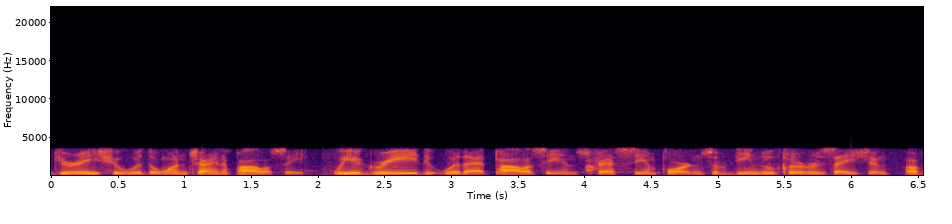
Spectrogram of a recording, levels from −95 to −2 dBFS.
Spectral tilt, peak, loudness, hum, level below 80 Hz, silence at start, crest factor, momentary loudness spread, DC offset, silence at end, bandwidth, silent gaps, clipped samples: -2.5 dB/octave; -8 dBFS; -28 LUFS; none; -82 dBFS; 0.05 s; 18 dB; 8 LU; under 0.1%; 0 s; 3.7 kHz; none; under 0.1%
